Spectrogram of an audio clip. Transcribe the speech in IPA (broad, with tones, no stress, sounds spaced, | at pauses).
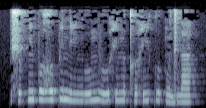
ʃ o˨ k͡p ĩ˦ p o˦ ɣ o˦ p i˦ n iː˨ ŋ uː˨˦ m β uː˨˦ h i˦ n ʊ˦ kʰ ʊ˨ h iː˦ kʷ a˦ kʷ ã˨ d i˨ n a˦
